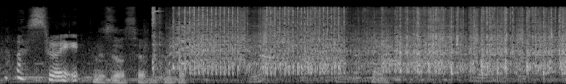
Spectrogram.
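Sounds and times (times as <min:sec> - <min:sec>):
speech: 0:00.1 - 0:02.0
coin clattering into a mechanical cat coin bank: 0:01.5 - 0:05.6.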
